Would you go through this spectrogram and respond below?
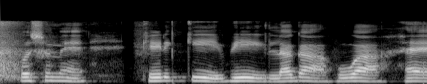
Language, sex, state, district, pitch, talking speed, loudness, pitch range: Hindi, male, Bihar, West Champaran, 155 Hz, 85 wpm, -15 LUFS, 145-165 Hz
